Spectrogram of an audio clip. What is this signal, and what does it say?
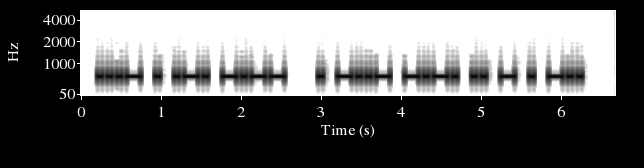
Morse code, heard as a keyed tone, about 20 wpm, 600 Hz. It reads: VERY EXCITED
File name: cw-books / winnie-the-pooh / winnie-20wpm-page-0093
